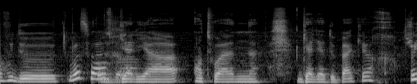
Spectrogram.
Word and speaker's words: Galia De Backer: Galia, Antoine, Galia de Backer, je prononce bien, ça va?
